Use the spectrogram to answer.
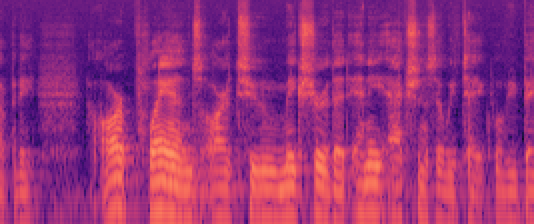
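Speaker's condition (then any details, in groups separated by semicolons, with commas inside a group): No condition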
